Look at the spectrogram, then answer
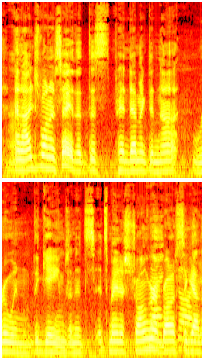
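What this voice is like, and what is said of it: Sore, strained voice. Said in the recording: “my voice is a bit sore right now”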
